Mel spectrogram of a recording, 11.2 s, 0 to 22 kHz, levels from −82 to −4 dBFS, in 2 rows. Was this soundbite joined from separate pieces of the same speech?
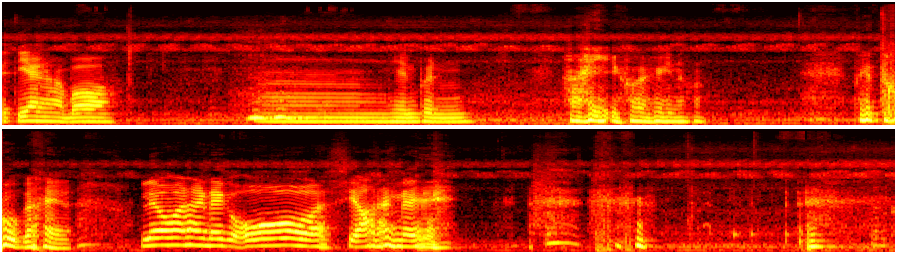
no; 0 cuts

